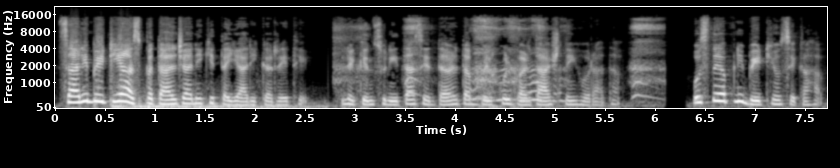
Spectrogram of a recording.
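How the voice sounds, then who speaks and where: A woman's voice: deep voice, very animated, brisk, crowd noise. A woman storyteller delivering scripted, dramatic narration of a moral tale.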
